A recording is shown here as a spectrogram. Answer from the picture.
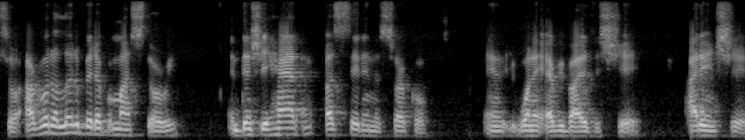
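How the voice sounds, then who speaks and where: The speaker talks at a fairly quick pace with a Liberian accent and ordinary pitch variation. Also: man, medium pitch for a man. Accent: West African (Liberian). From Liberia, West Africa. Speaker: keynote speaker. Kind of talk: interview. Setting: studio.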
